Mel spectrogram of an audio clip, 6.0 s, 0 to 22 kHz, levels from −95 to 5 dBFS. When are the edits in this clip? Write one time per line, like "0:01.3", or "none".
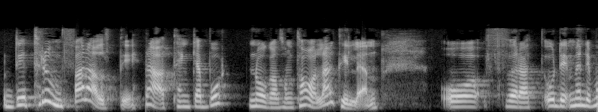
0:01.5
